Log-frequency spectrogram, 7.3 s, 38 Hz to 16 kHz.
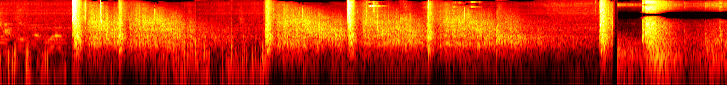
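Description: Rifle shots from a Romanian PSL firing 7.62x54R, about six or seven sharp cracks at uneven gaps of a second or so, each with a short echoing tail.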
